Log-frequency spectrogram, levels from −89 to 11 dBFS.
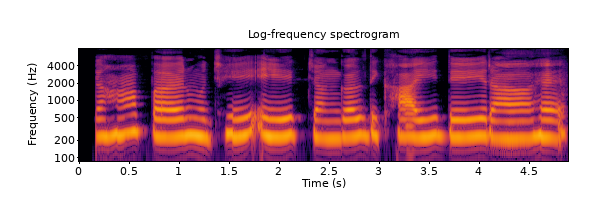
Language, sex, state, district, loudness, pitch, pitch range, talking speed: Hindi, female, Madhya Pradesh, Katni, -14 LUFS, 235 Hz, 230-245 Hz, 110 wpm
